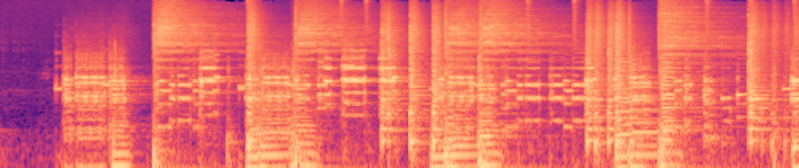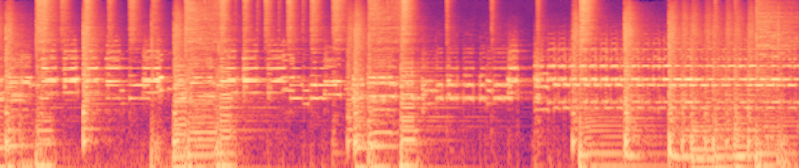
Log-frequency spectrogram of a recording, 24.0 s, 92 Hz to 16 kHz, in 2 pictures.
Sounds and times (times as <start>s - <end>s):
Electronic organ: 0.8s - 23.9s
Piano: 0.9s - 18.9s, 20.1s - 23.9s
Drum: 2.3s - 8.0s, 8.8s - 16.1s, 17.0s - 18.4s, 20.6s - 23.9s.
